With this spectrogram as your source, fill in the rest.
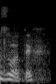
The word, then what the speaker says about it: złotych: How do you pronounce this? Zelari. 100 złotych.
